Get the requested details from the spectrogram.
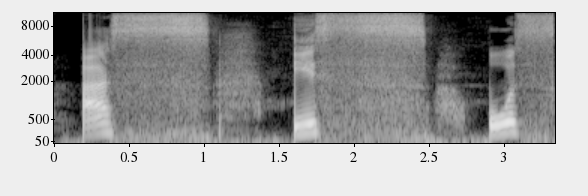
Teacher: keluar percika nafas ak ak ak kalau tadi kan as misalnya sin dia mengalir nafas dan mengalir suaranya bersamaan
